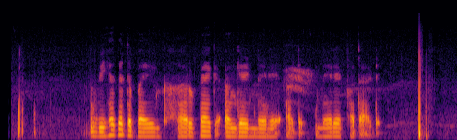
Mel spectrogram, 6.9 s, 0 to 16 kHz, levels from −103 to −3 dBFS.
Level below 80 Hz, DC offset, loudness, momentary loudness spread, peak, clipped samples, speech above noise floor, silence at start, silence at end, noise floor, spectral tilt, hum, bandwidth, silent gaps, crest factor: -58 dBFS; under 0.1%; -28 LUFS; 15 LU; 0 dBFS; under 0.1%; 38 dB; 0.25 s; 0.55 s; -65 dBFS; -10.5 dB/octave; none; 5.2 kHz; none; 28 dB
